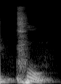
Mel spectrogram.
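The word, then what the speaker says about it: 不: Donc ici, ta c'est il, jin tian c'est aujourd'hui, pour, ça veut dire non et c'est au quatrième ton. Vous voyez comment je prononce, je dis pour, c'est au quatrième ton.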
